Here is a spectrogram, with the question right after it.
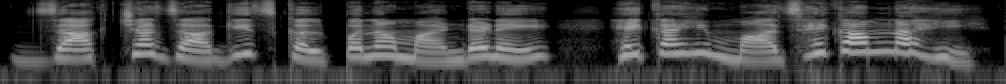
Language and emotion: Marathi, angry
